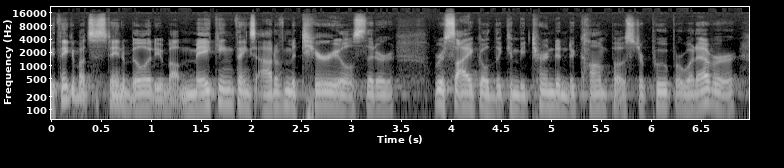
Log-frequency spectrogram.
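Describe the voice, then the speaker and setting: A man with an American accent speaks at a very fast pace and a medium pitch. His voice has vocal fry and ordinary pitch variation. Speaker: visiting artist. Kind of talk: lecture. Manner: casual, halting.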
